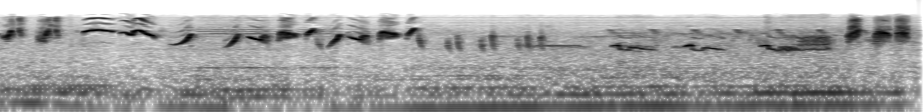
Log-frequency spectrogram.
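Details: Chinese hwamei singing hard, compared to cucak Papua or cucak mas. Loud looping whistles open, followed by clipped notes and lower slurred phrases, with a few sharp notes at the close.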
